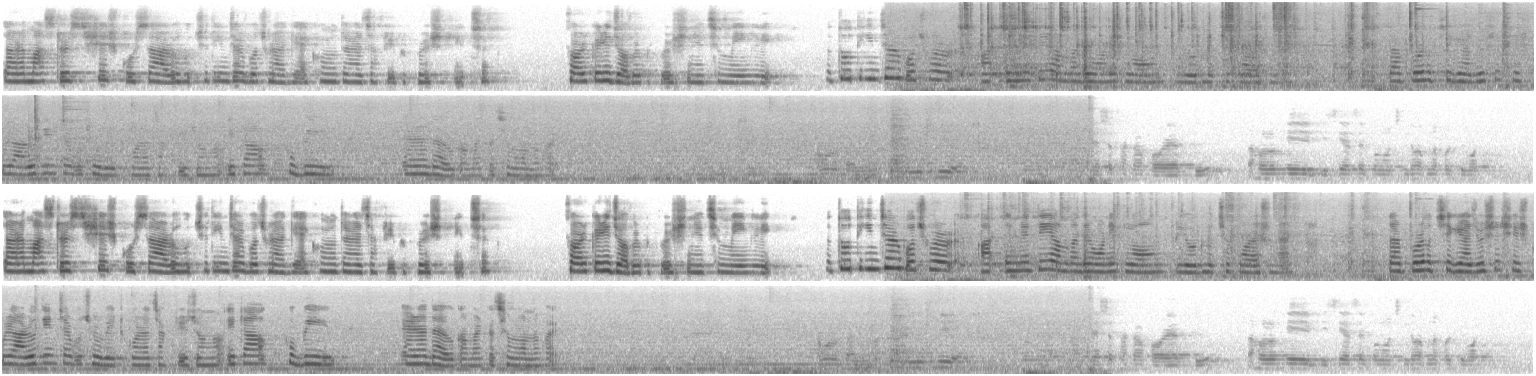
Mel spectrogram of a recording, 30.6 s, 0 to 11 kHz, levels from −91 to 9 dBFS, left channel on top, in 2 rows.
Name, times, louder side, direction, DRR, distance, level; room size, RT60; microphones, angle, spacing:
voice 1, 0.0-4.9 5.6-7.7 8.2-13.2 13.9-18.7 19.3-20.9, right 5 dB, 80° right, 15 dB, 0.6 m, -30 dB
Rain, 8.8-26.2, left 3 dB, 25° left, 1.5 m, -43 dB
sound 1, 9.6-16.4 16.8-16.9, left 11 dB, 65° left, 0.8 m, -32 dB
sound 2, 13.2-25.6, right 1 dB, 60° right, 3.2 m, -48 dB
voice 2, 22.2-22.9 23.5-24.9 25.5-27.4 27.8-30.1, right 1 dB, 10° right, 4 dB, 2.0 m, -47 dB
25.0 x 20.0 x 5.4 m, 0.86 s
head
